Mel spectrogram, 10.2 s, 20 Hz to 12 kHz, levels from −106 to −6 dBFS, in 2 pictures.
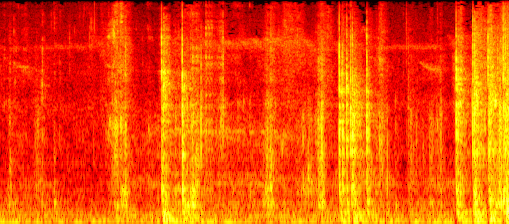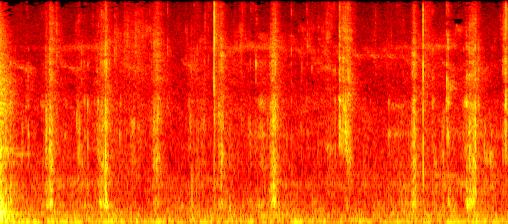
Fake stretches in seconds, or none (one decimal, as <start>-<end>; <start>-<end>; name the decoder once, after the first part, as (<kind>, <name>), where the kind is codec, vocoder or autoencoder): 0.8-1.7 (vocoder, BigVGAN v2)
